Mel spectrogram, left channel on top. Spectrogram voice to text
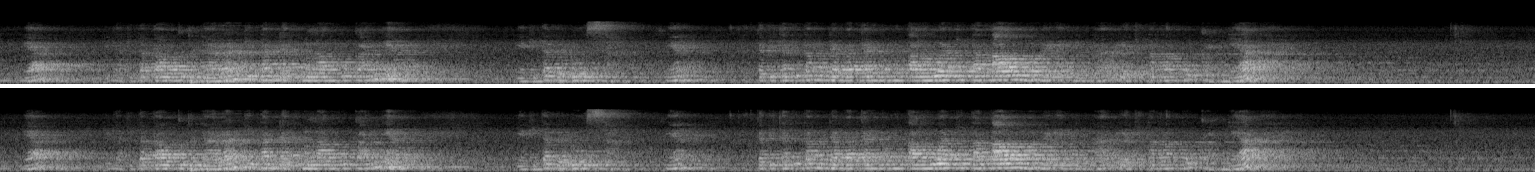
ya. Kita tahu kebenaran, kita tidak melakukannya, ya kita berdosa, ya. Ketika kita mendapatkan pengetahuan, kita tahu mana yang benar, ya kita lakukan, ya.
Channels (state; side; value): normal; both; correlation 0.53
